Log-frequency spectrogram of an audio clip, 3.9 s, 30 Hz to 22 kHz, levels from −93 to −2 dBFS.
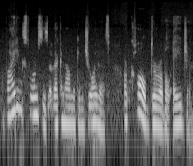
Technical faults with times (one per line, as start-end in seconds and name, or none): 0.00-0.11 other side's voice leaking through
0.03-2.14 speech suppressed in double talk
2.56-2.61 other side's voice leaking through
2.60-2.84 speech suppressed in double talk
